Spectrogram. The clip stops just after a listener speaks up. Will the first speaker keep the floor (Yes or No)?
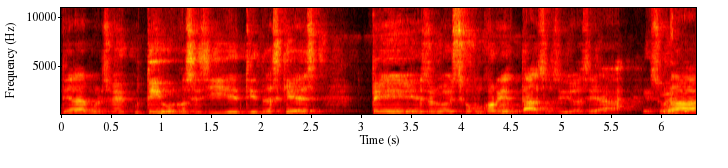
No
